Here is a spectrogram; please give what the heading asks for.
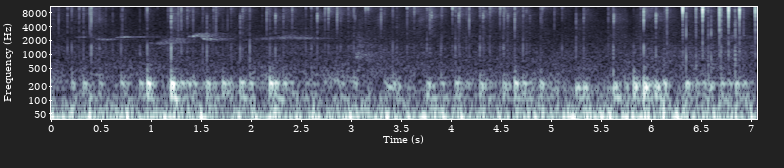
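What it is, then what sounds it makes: Glass perfume bottle. Long nails on both hands tap rapidly on the front and sides of a glass perfume bottle standing on paper on a glass table. The quiet, dense patter of light, crisp clicks runs continuously over a low steady hum, with a few sharper ticks near the end.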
